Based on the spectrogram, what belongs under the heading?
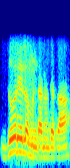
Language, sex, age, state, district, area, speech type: Goan Konkani, male, 45-60, Goa, Bardez, urban, conversation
